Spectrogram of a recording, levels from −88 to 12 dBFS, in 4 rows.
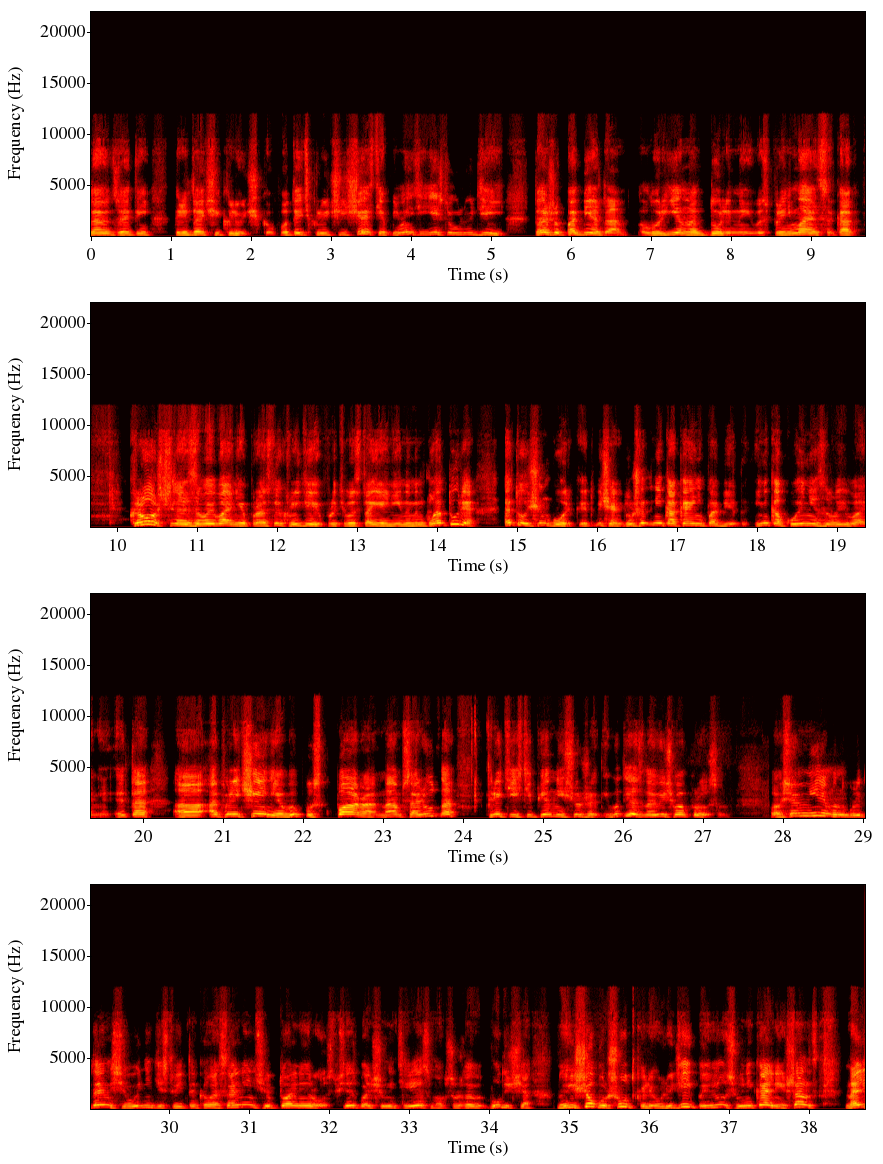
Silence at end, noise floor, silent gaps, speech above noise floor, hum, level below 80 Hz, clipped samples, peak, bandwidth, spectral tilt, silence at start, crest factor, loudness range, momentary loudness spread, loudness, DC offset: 0 s; -56 dBFS; none; 29 dB; none; -78 dBFS; under 0.1%; -6 dBFS; 12.5 kHz; -4 dB/octave; 0 s; 20 dB; 4 LU; 11 LU; -27 LUFS; under 0.1%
